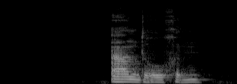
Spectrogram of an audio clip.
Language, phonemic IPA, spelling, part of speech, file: Dutch, /ˈandruxə(n)/, aandroegen, verb, Nl-aandroegen.ogg
- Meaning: inflection of aandragen: 1. plural dependent-clause past indicative 2. plural dependent-clause past subjunctive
